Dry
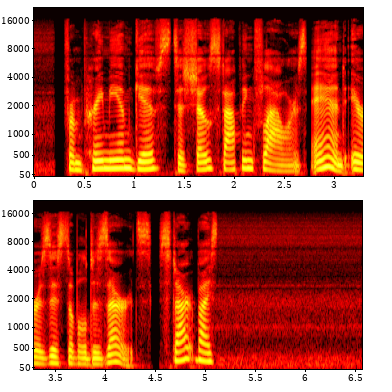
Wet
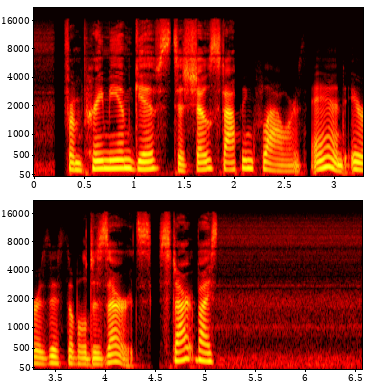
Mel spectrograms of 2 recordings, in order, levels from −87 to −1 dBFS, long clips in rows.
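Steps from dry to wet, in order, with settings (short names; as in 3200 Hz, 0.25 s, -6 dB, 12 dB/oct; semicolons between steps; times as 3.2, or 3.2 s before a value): 2–3.77 LPF 1000 Hz -> 1700 Hz 12 dB/oct; gain -4 dB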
